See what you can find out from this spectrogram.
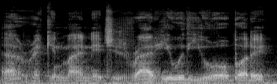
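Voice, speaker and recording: Swaggering outlaw buddy, rock-bottom pitch, heavy gravel, Southern US drawl, game dialogue. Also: male voice, normal speed, darkish tone, slight background noise, heavily acted. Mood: swaggering, fond. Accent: Southern American. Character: burly crude outlaw sidekick, loyal old buddy.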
